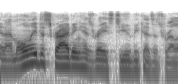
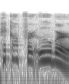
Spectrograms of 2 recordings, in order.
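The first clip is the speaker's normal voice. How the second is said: very broken English, pitched very high; 11 semitones higher than usual. Retelling how a driver announced his uber pickup, imitating broken english. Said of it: "but like very broken English".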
